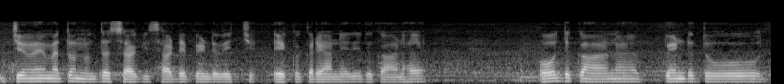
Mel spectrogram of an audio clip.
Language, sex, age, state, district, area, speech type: Punjabi, male, 18-30, Punjab, Firozpur, rural, spontaneous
